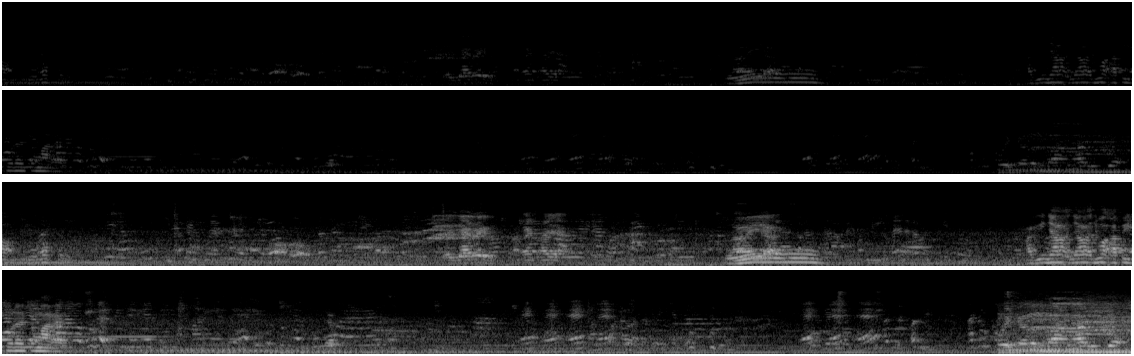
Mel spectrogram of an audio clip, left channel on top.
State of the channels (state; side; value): quieter; left; 27.6 dB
